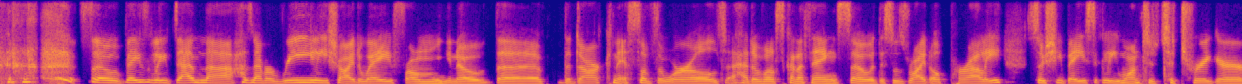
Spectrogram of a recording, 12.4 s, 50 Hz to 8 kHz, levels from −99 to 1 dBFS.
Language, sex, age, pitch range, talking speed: English, female, 20-39, 170-195 Hz, 175 wpm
